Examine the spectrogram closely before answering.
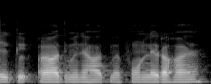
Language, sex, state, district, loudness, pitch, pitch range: Hindi, male, Uttar Pradesh, Shamli, -19 LUFS, 110 Hz, 110-115 Hz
